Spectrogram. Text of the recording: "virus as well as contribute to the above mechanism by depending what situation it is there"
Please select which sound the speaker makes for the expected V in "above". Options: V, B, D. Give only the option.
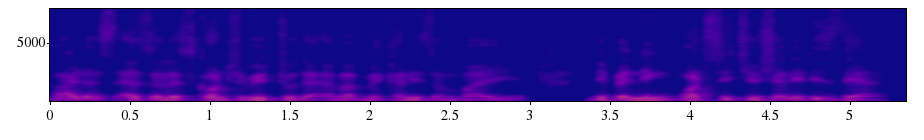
B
